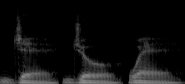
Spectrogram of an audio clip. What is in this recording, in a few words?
"jejowe", concat syllables; Affixing experiment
